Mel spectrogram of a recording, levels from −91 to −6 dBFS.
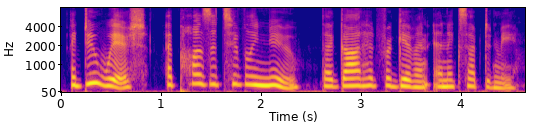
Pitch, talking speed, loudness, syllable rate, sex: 250 Hz, 170 wpm, -16 LUFS, 5.3 syllables/s, female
